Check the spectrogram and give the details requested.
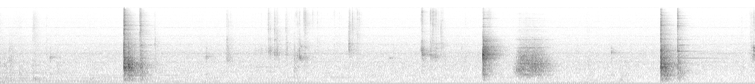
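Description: Eggs cracked against the rim of a ceramic bowl: three sharp knocks, each with a short crackle after it, and softer clicks and taps in between.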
